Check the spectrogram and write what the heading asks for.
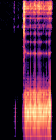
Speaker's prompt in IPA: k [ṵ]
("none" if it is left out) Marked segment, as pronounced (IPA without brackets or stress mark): ṵ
